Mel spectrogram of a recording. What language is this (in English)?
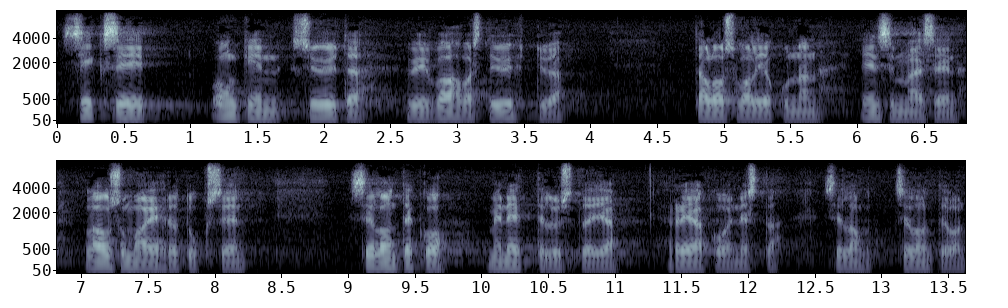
Finnish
